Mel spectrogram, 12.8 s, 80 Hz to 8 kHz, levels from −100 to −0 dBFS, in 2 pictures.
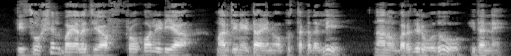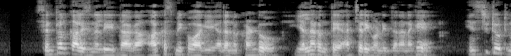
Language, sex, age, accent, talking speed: English, male, 30-49, Indian, 110 wpm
